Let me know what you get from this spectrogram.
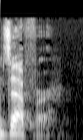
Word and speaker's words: Zephyr: The Golden Zephyr.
